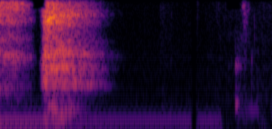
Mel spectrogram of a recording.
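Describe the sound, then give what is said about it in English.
A deep breath: a short intake, then one long, strong rush of air that fades into quiet over a low, steady hum. A faint, brief sound comes near the end. “Need some oxygenation after that, so you got to take a deep breath, you know.”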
